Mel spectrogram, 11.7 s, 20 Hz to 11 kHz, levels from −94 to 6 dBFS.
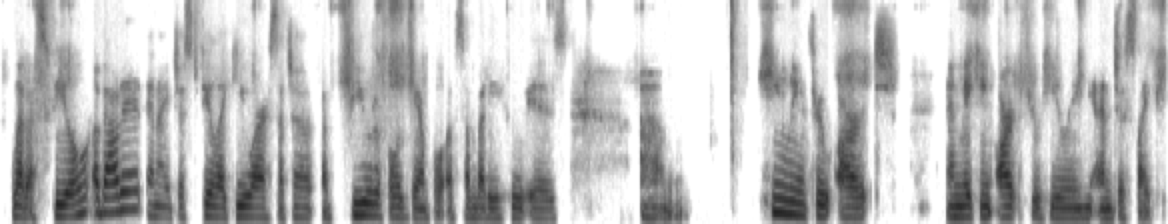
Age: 30-49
